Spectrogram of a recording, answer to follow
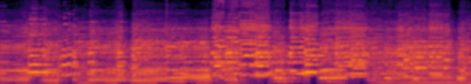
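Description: Piano accordion played solo: a melody of quick notes on the right-hand keyboard over bass notes and chords from the left-hand buttons.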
